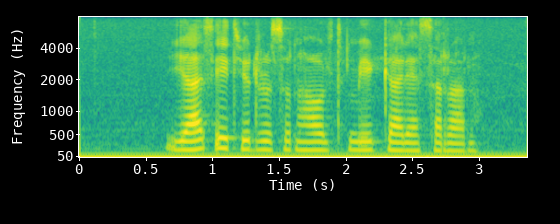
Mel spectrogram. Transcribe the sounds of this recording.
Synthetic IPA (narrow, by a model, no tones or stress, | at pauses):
jɛasʼe̞t̪ʰjɛd̪ɨɾəsɨnhawlt̪meɡaljasːərːanəw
